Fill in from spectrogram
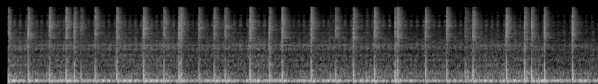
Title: Suzuki GT500 Misfire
